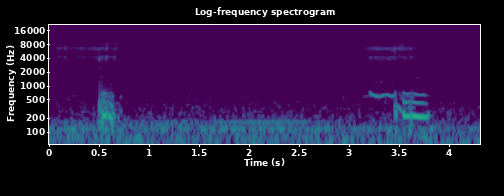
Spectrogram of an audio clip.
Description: Alex snores with his tongue out while sleeping. It's only cute because he's a cat. 😸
